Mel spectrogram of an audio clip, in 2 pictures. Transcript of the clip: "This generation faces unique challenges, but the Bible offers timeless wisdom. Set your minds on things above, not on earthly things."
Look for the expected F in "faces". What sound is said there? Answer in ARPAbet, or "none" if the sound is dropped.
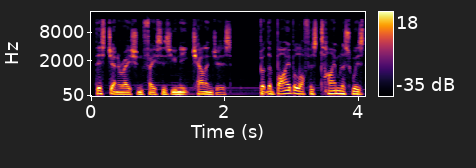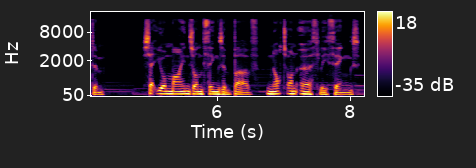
F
